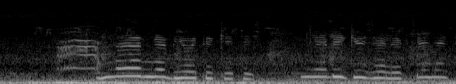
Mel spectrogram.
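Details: Young grey male cat, affectionate, meowing for love and attention: a run of rising-falling meows, some drawn out and some short, close together, with a woman speaking softly nearby and low background hum.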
